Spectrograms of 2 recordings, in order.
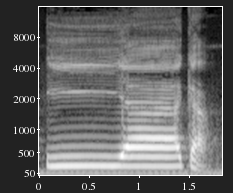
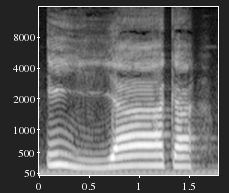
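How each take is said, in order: First: Slow "iyyaka" with the ya drawn out; wrong long reading. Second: "Iyyaka" with the ya pressed. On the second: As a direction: push the ya of "Iyyaka". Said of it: "suaranya ditekan". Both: Shown as a demonstration.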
